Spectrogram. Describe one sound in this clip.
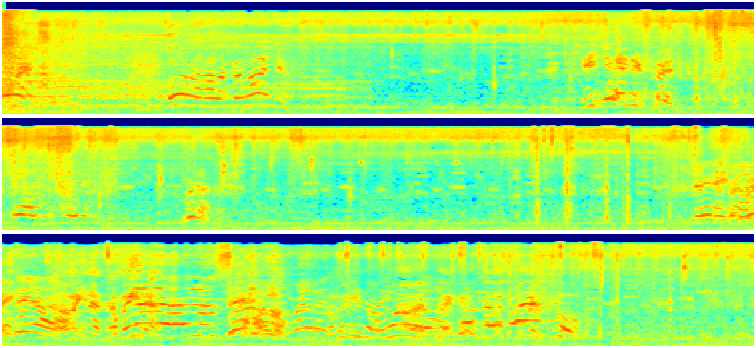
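A young man shouts and yells in alarm.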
